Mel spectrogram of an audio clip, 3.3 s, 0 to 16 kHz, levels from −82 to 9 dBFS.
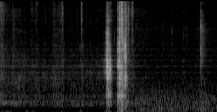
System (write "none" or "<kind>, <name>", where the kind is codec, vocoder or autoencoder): vocoder, Vocos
